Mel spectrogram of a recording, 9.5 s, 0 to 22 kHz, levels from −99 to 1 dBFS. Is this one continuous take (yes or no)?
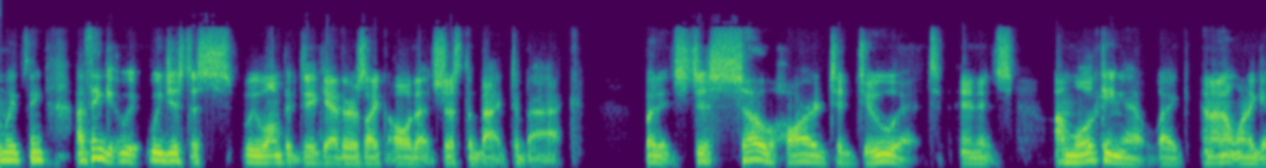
yes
